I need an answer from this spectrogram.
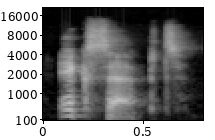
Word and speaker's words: except: This one is pronounced accept, accept, and this one is pronounced accept, accept. The only difference is in the first syllable, uck and ick.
